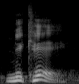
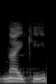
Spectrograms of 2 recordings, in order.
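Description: First: The word has its original Greek pronunciation. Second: The word has its usual English pronunciation. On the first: The speaker calls it right. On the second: The speaker calls it wrong.

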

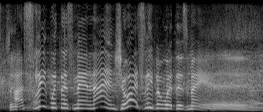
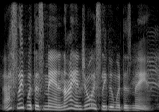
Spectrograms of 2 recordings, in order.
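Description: First: It is said loudly and with force. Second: It is said at a normal, everyday volume.

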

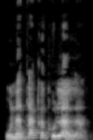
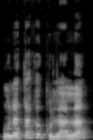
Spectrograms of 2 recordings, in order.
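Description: First: The voice falls at the end. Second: The voice rises at the end. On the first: It is a statement: you want to sleep. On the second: It asks whether you want to sleep.

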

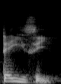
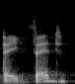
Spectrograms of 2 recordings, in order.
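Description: First: The name ends with the sound 'zee'. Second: The name ends with the sound 'zed'. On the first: The speaker calls it wrong. "the alternative is to call it Daisy" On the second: The speaker calls it right. "so I'm calling it DayZ"

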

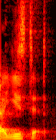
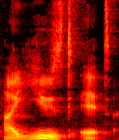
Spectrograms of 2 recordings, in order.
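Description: First: The words run together quickly into 'dit'. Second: The words are said more slowly and separately.

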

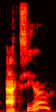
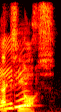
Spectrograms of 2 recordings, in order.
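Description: First: The word ends on a vowel with no s. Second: The word ends with a clear s sound. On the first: The speaker calls it wrong. "Is it pronounced Axio?" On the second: The speaker calls it right. "It's pronounced Axios because it's A-X-I-O-S"

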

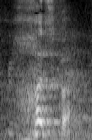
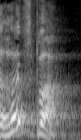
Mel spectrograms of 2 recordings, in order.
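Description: First: The word starts with a raspy sound from the throat. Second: The word starts with a plain 'ch' sound. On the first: The speaker calls it right. "You got to get to the throat" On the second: The speaker calls it wrong. "I'm not saying it right"

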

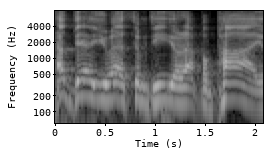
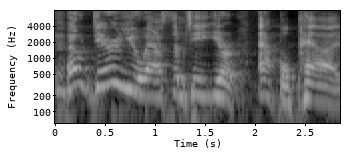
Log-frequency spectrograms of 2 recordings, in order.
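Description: First: It is spoken in a put-on French accent. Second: It is spoken in the speaker's ordinary accent.

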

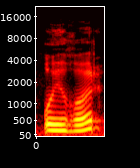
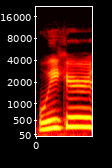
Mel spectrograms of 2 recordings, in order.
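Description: First: The native pronunciation with a throaty gh sound. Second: The common anglicized pronunciation of the name. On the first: The speaker calls it right. "when I pronounce it, it's Uyghur" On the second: The speaker calls it wrong. "Uyghur sounds like a little bit, it's really off"

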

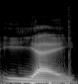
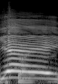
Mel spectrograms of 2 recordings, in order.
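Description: First: It is said with restrained excitement. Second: It is said with big excitement.

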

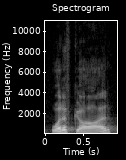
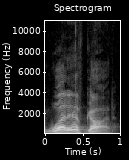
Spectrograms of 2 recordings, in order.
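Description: First: It is read as a plain, neutral question. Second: It is read in a pointed, challenging tone. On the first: It is a simple hypothetical question. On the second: The reader is being told not to question God.

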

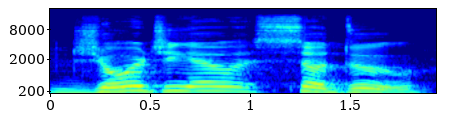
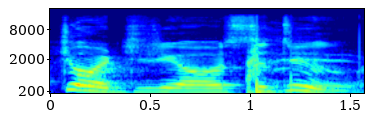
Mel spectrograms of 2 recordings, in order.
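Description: First: The name is said in a French accent. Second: The name is said in an Italian accent. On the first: The speaker calls it wrong. "That's a French accent" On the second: The speaker calls it right. "So it should have been an Italian accent"

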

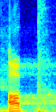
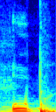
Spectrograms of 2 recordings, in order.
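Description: First: The vowel sounds like 'uh'. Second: The vowel sounds like 'oo'. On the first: "English up comes from upper" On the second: "Scottish people pronounce it correctly. They pronounce it oop"

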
